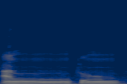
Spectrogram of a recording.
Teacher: অনুস্বর যোগে বলতে হবে, আন নয়, আং তুম।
